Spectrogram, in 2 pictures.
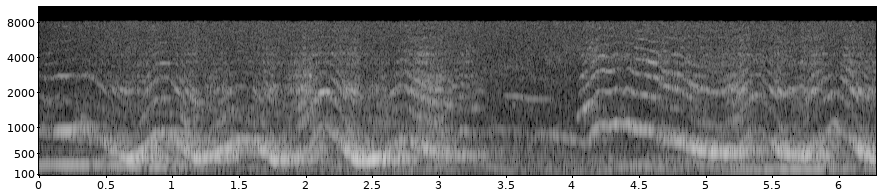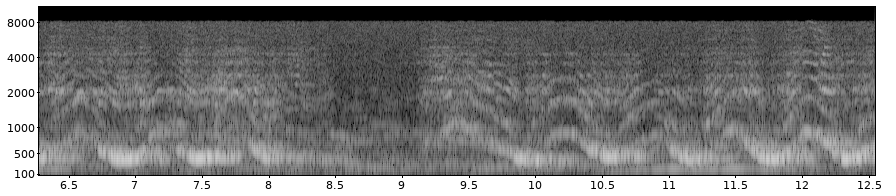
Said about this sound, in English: And you'll hear the songs of bowhead whales.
